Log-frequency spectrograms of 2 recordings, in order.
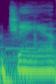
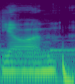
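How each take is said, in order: First: The name begins with a J sound. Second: The name begins with a Y sound. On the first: "as people say it" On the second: "It's pronounced as a Y"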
